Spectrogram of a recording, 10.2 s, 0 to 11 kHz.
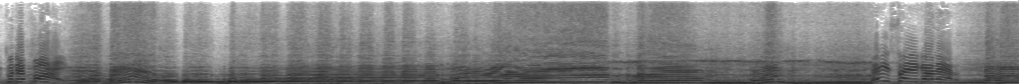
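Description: Yamaha XJ6's inline-four engine with a quick rev blip about a second in, then accelerating up through the gears: the pitch climbs steadily, drops sharply at two upshifts, then settles to a steady cruise.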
